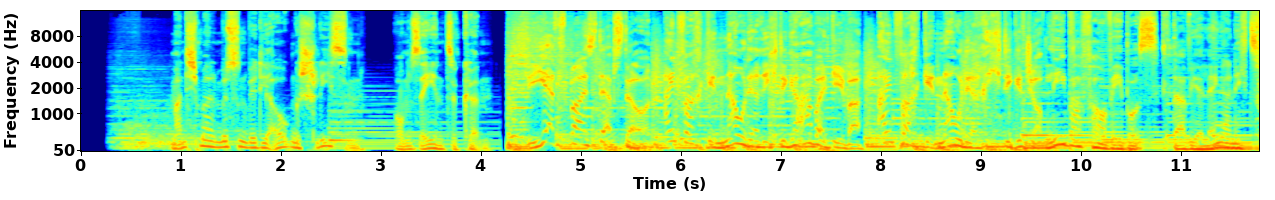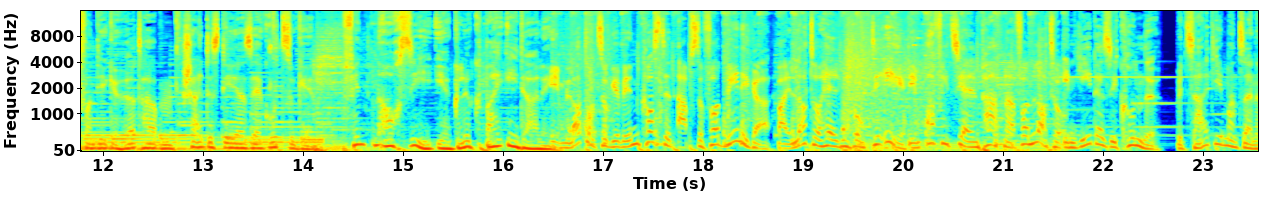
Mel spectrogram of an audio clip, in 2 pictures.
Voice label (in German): werbung klein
